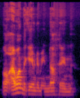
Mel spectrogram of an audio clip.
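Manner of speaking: ordinary talk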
